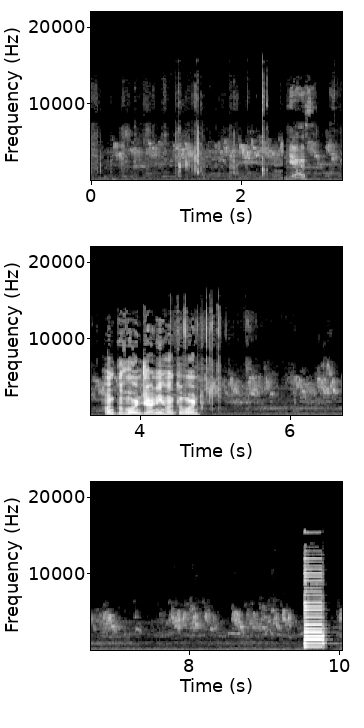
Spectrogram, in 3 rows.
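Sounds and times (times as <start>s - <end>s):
outdoor background noise: 0.0s - 10.0s
car horn honk: 9.5s - 10.0s.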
